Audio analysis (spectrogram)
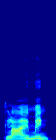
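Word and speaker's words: climbing: हो गई kilo metre अब जो बी है ये बी क्या है यहां पर साइलेंट बहुत बहुत से देखिएगा ये बी है साइलेंट बी की आवाज नहीं आएगी सो हमारा होगा वन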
